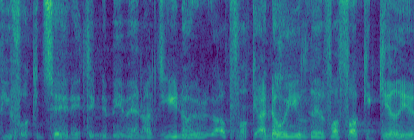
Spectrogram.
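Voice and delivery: put-on menacing voice. Retelling voicemails received after an arrest: imitating a menacing death threat. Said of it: "death threat voicemails".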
